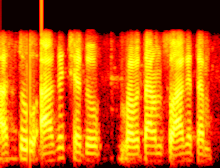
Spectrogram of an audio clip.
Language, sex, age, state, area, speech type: Sanskrit, male, 18-30, Rajasthan, urban, conversation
